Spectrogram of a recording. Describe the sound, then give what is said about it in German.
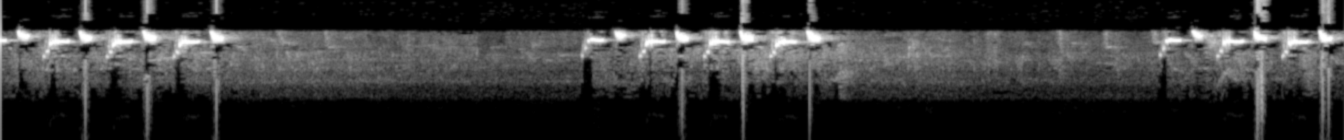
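Great tit song: three bursts of bright, repeated two-note phrases, each lasting about two seconds with quiet pauses between, sung clearly with no talking. “Das ist normalerweise die Kohlmeise als erster Vogel, so immer um Silvester rum.”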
